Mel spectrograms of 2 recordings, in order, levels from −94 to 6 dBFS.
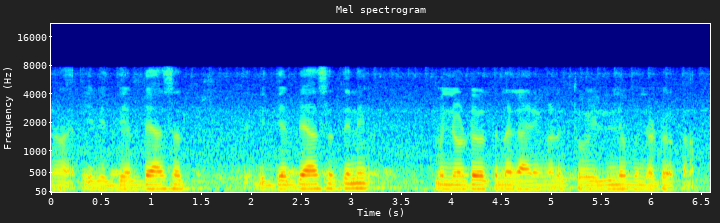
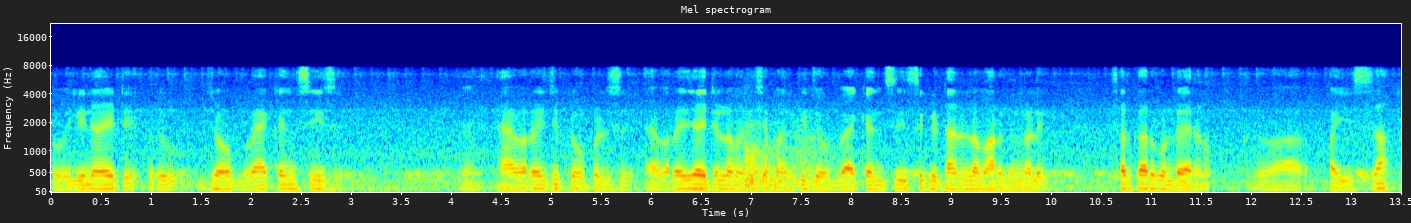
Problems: constant background noise, low volume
